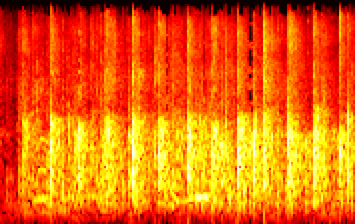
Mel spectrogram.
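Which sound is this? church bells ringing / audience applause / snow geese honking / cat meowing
audience applause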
